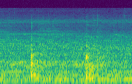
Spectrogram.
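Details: LG two-door refrigerator whose lower compartment stops cooling after about a day; faulty defrost timer tested on the bench: sharp ticks about every half second over a faint hum as it steps; timer damaged, blamed for the defrost failure.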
